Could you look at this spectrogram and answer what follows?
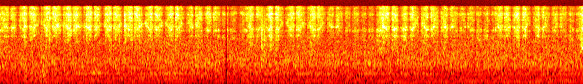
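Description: Faint, rapid, even scraping strokes of a knife edge being worked on a sharpening stone, refining the edge after coarse stones and raising a burr along it.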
